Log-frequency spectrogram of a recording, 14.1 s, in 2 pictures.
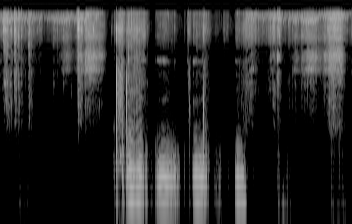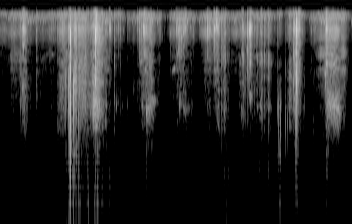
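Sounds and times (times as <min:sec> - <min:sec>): crunchy chewing of sandwich: 0:05.9 - 0:14.0.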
